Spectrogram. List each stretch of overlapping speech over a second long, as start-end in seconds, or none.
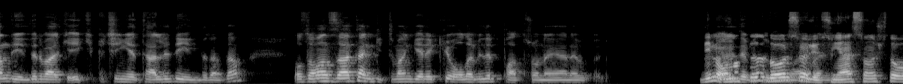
7.1-8.4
